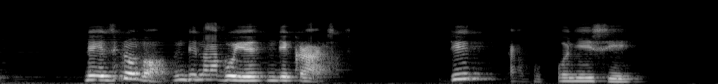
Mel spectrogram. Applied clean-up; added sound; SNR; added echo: neural mask model DeepFilterNet 3.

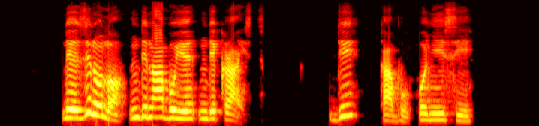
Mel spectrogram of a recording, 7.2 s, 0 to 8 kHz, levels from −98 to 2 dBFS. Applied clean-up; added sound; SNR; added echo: none; none; none; none.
